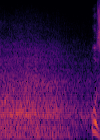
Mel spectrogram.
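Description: Stadium crowd noise, a steady murmur without distinct voices that fades steadily down at an edit, before a commentator's voice comes in near the end.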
